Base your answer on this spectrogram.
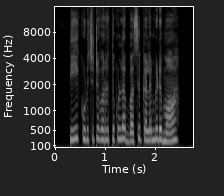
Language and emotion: Tamil, fearful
